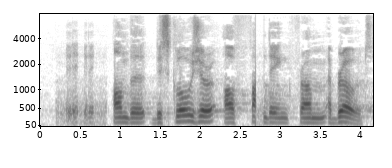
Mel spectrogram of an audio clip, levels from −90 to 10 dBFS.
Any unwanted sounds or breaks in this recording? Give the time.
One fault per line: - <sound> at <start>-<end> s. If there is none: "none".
- laugh at 0.3-0.7 s
- dropout at 2.7-2.8 s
